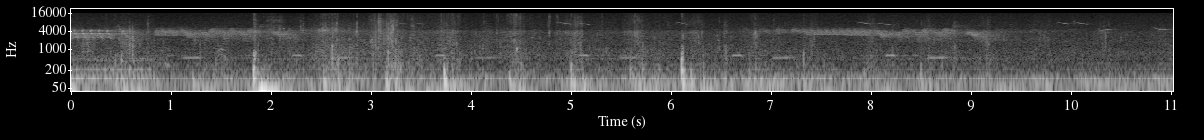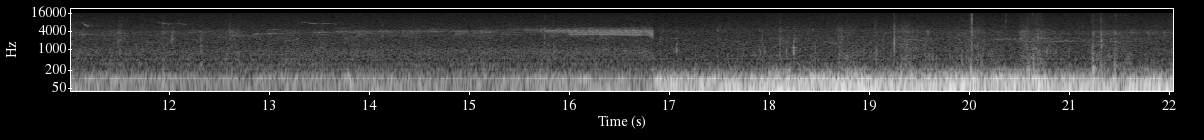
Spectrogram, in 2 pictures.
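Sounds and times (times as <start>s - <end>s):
low rumble: 0.0s - 2.7s, 16.8s - 22.0s
buzzy bird trill: 0.0s - 9.4s
birds chirping and whistling: 0.0s - 16.9s, 20.2s - 22.0s.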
